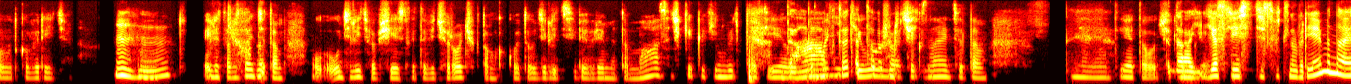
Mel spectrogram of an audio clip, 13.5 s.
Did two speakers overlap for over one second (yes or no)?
yes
